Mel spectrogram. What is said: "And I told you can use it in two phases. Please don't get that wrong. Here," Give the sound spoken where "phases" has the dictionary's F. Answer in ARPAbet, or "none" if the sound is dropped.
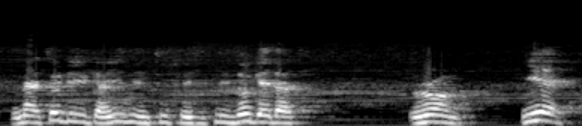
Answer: P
